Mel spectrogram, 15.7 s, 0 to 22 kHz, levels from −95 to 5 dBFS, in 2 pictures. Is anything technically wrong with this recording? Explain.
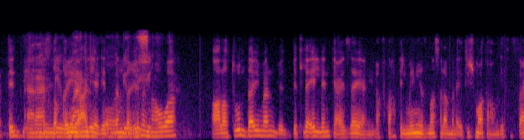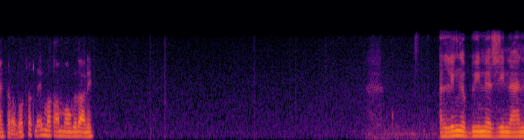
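No, nothing in this speech recording stood out as a technical problem on listening.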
